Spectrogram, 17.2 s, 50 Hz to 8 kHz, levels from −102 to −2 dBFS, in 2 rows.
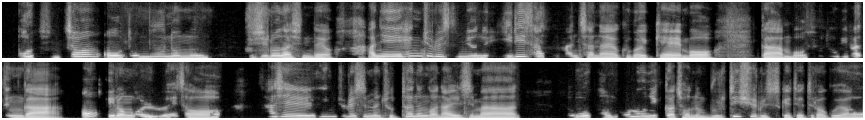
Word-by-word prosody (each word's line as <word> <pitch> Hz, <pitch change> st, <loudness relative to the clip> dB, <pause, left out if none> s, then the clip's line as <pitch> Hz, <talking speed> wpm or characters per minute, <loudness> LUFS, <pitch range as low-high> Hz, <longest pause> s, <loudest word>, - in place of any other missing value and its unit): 어, 245 Hz, +2 st, +4 dB
진짜? 200 Hz, +7 st, -3 dB, 0.3 s
어, 215 Hz, +1 st, +6 dB
너무너무 220 Hz, -2 st, +1 dB, 0.4 s
부지런하신데요? 195 Hz, -2 st, +2 dB, 0.4 s
아니, 250 Hz, +3 st, +5 dB
행주를 355 Hz, -3 st, -1 dB
쓰면은 235 Hz, -4 st, -1 dB, 0.2 s
일이 240 Hz, +8 st, +1 dB
사실 245 Hz, -3 st, -3 dB, 0.2 s
많잖아요. 170 Hz, +2 st, -1 dB
그거 180 Hz, +1 st, -3 dB
이렇게 160 Hz, +1 st, +1 dB
뭐 140 Hz, -2 st, +2 dB, 0.5 s
그러니까 140 Hz, -6 st, +2 dB
뭐 135 Hz, -, -3 dB
소독이라든가 150 Hz, -, -1 dB, 0.2 s
어? 240 Hz, +4 st, +4 dB
이런 210 Hz, 0 st, +5 dB
걸로 160 Hz, -5 st, +1 dB
해서 160 Hz, -4 st, 0 dB, 0.5 s
사실 250 Hz, -5 st, +1 dB
행주를 285 Hz, -5 st, -5 dB
쓰면 225 Hz, -2 st, -2 dB
좋다는 230 Hz, +6 st, 0 dB
건 200 Hz, -3 st, 0 dB
알지만 155 Hz, -2 st, +1 dB, 0.5 s
너무 225 Hz, 0 st, +3 dB
번거로우니까 220 Hz, 0 st, 0 dB
저는 180 Hz, -3 st, -3 dB
물티슈를 210 Hz, -, -2 dB
쓰게 195 Hz, +3 st, -3 dB
되더라고요. 145 Hz, -2 st, -2 dB
200 Hz, 315 characters per minute, -20 LUFS, 165-235 Hz, 0.5 s, 어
